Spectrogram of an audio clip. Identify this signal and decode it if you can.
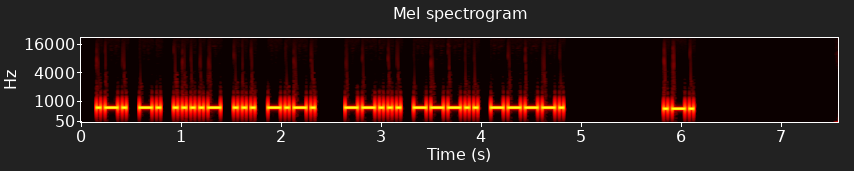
Morse code, heard as a keyed tone, about 27 wpm, 700 Hz. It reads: RN4SC 789 R
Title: Worked All Europe DX Contest - QTC Exchange - 28wpm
